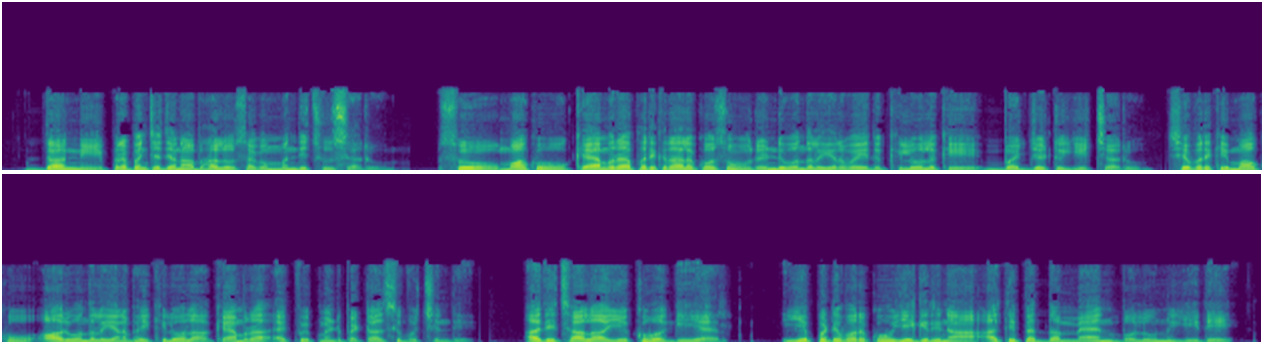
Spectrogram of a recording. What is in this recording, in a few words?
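telugu male voice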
